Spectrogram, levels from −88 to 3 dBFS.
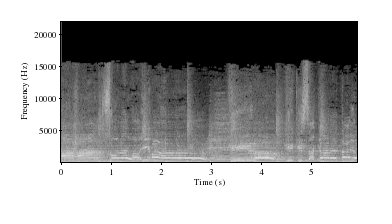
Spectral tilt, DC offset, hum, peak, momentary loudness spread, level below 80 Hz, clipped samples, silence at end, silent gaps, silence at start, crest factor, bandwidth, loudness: -3.5 dB/octave; under 0.1%; none; -2 dBFS; 3 LU; -30 dBFS; under 0.1%; 0 s; none; 0 s; 12 dB; 16 kHz; -15 LUFS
